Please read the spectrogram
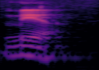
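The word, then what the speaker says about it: mare: Horse का मेया, इसको क्या प्रोनाउंसिएट करोगे, मरे नहीं, मेया।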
